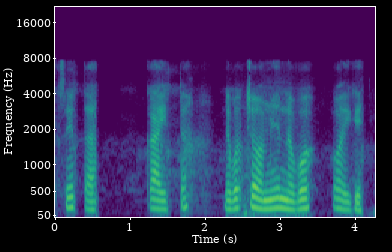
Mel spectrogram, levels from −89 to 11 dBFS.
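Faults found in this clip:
VoIP packet loss concealed by the speech codec at 0.47–0.56 s and 2.41–2.53 s: sound stretches into a fading buzzy tone or coloured noise rather than a silent gap. About 60 ms lost each, which fits three 20 ms Speex frames.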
